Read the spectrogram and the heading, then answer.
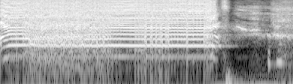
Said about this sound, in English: It cuts it out because I just screamed and you didn't even hear me. It's going to sound terrible for the podcast. Listen to this. Ready? Yeah. I didn't hear shit. I don't hear shit. I don't hear anything if you're yelling.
